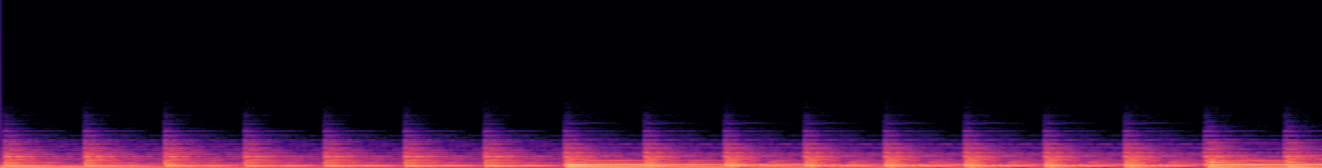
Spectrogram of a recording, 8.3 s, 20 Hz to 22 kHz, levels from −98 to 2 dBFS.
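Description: There are no technical faults to describe at any point in this music.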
